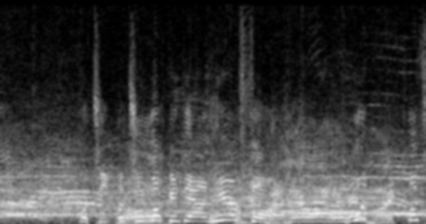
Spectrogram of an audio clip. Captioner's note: crowd cheering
